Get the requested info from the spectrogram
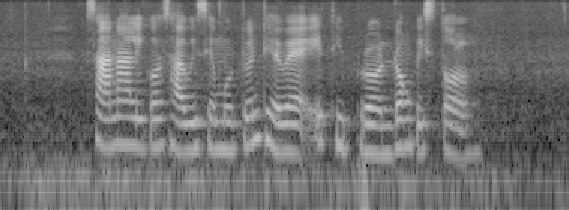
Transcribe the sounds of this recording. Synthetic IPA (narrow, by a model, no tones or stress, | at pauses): sanalikɔsawisemuɖ̥ʊ̤nɖ̥ɛ̤wɛʔḛd̪̥i̤b̥ɾɔ̤nɖʊŋpist̪ʊl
